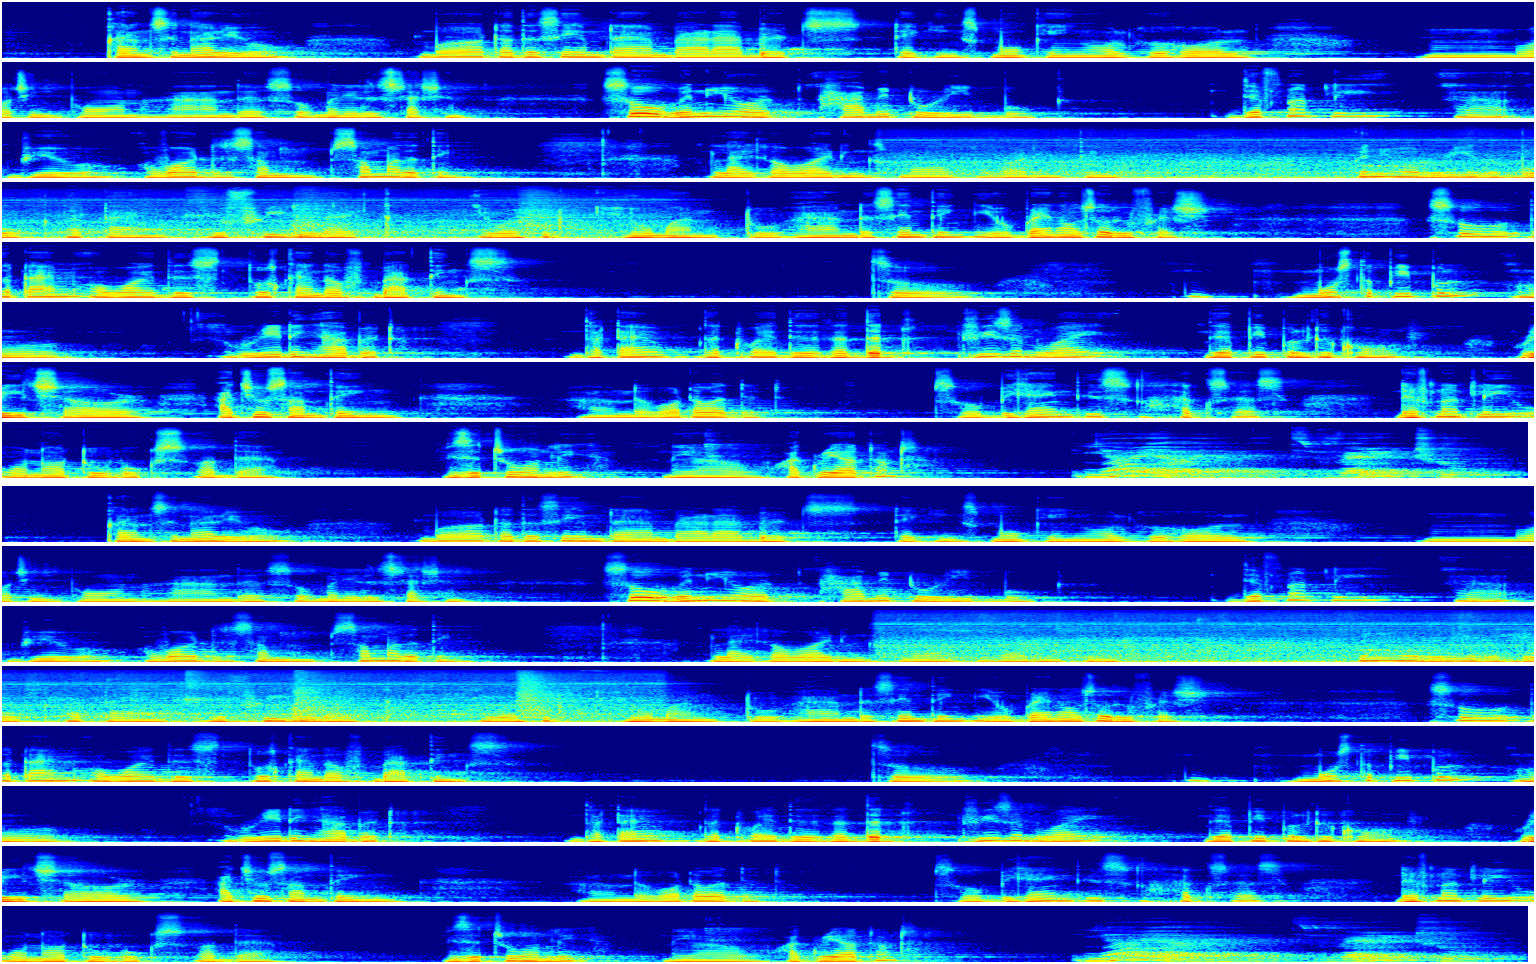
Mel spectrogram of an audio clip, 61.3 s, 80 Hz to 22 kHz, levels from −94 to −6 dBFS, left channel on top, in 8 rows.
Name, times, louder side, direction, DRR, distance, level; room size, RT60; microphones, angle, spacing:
voice 1, 0.5-1.4 2.1-6.2 7.1-10.0 10.7-12.8 13.8-14.6 14.9-17.7 18.8-20.9 22.1-24.8 25.3-29.0 30.1-33.2 35.0-35.5 36.6-36.7 37.0-38.7 39.4-40.2 41.1-43.9 44.3-45.4 45.9-46.7 47.0-48.0 48.8-49.8 50.6-52.4 52.9-55.0 55.8-56.6 56.9-58.2, left 1 dB, 35° left, 15 dB, 0.8 m, -30 dB
sound 1, 19.7-26.3, left 1 dB, 55° right, 3.8 m, -35 dB
voice 2, 59.0-60.9, left 1 dB, 50° left, 0 dB, 6.8 m, -38 dB
27.5 x 19.0 x 7.1 m, 1.3 s
head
